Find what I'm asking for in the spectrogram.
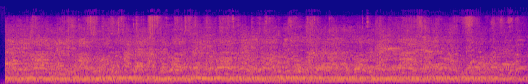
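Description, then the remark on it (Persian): A large protest crowd gathered in central streets chants anti-government slogans and shouts together on a Wednesday evening, a dense, loud roar of many voices that stays steady for the whole stretch, with no single speaker standing out. “منتشر شد در شامگاه چهارشنبه که معترضان با تعداد قابل توجهی در خیابان‌های مرکزی تجمع کردند و شعارهای ضد حکومتی سر می‌دادن.”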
